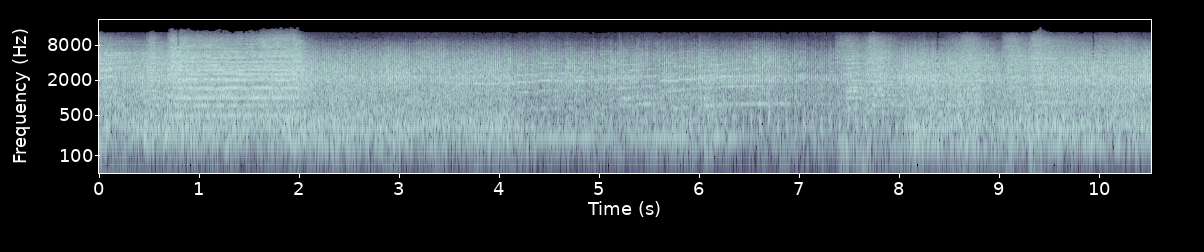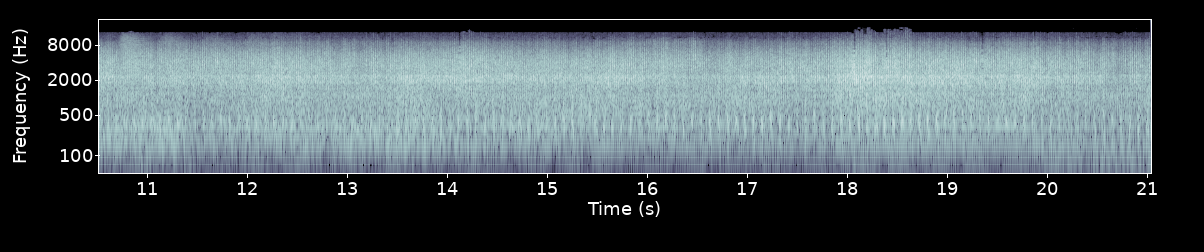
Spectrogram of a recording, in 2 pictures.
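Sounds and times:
small aircraft engine drone: 0.0s - 21.0s.

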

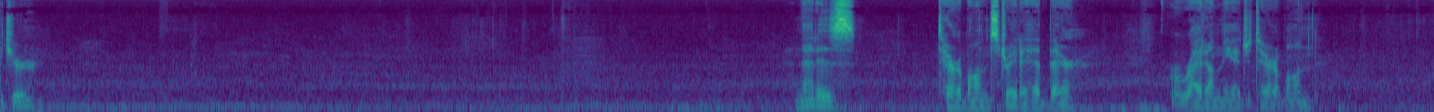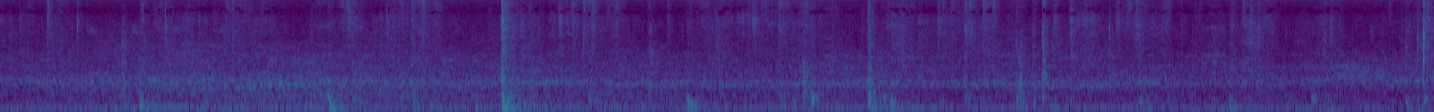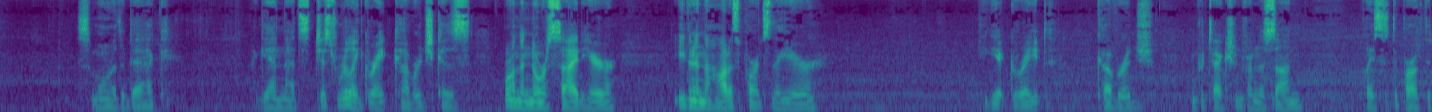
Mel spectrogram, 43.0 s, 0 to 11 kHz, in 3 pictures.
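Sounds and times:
low outdoor rumble: 0.0s - 43.0s
low steady hum: 0.0s - 43.0s
faint clicks: 13.1s - 18.7s
footsteps on wooden boards: 14.8s - 29.6s.

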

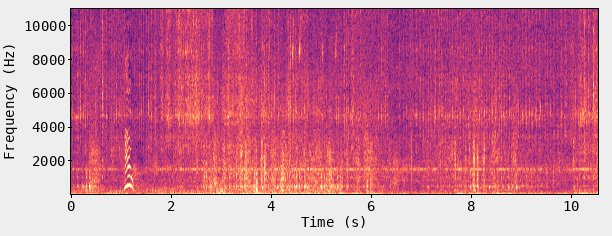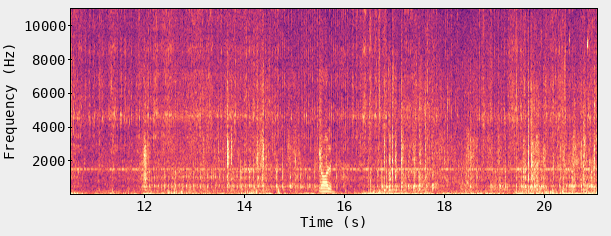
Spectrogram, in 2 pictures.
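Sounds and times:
bike knocking and rattling: 0.0s - 21.0s
tyres on dirt and rock: 0.0s - 21.0s
wind rumble on microphone: 0.0s - 21.0s.

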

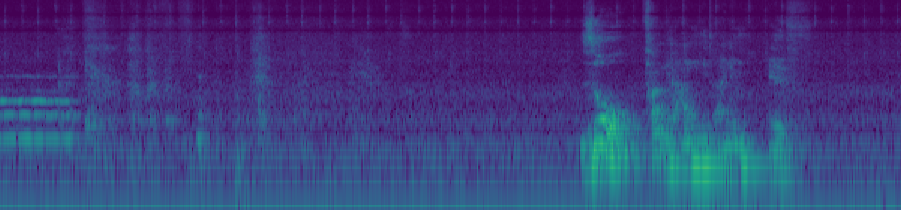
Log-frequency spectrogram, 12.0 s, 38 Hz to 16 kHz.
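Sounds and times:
breathy laughter: 1.2s - 3.5s.

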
